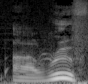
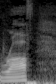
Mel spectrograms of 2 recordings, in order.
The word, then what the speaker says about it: Roof: I guess the second O is silent. All right, so Dylan Roof. Right. Roof.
